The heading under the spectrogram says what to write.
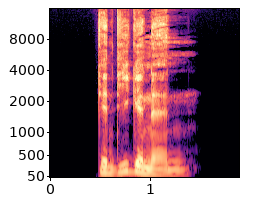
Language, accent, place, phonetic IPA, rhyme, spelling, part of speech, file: German, Germany, Berlin, [ɡəˈdiːɡənən], -iːɡənən, gediegenen, adjective, De-gediegenen.ogg
- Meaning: inflection of gediegen: 1. strong genitive masculine/neuter singular 2. weak/mixed genitive/dative all-gender singular 3. strong/weak/mixed accusative masculine singular 4. strong dative plural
